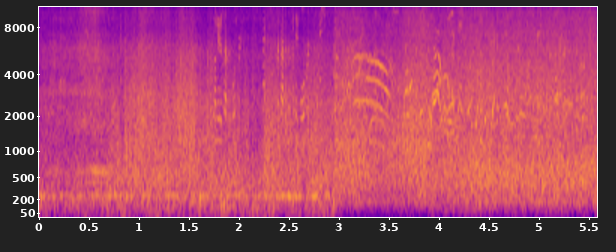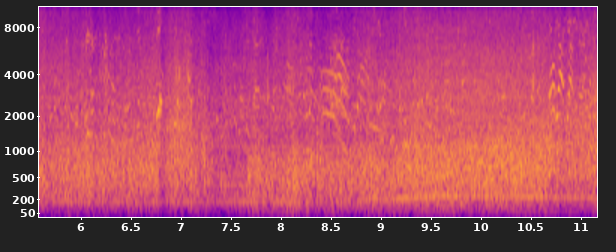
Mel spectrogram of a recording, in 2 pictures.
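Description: Wind and rolling noise from a handlebar-mounted action camera on a moving bicycle, sped up four times. About three seconds in it gives way to a steady rush of heavy surf breaking on the beach, with short high-pitched chirps over it.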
